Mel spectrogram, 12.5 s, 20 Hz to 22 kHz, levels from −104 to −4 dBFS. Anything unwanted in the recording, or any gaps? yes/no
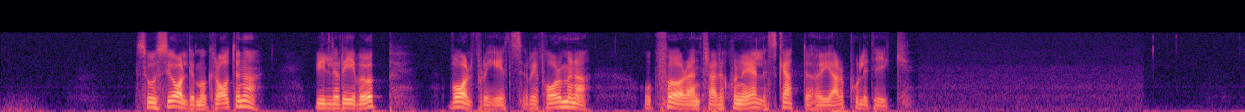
no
